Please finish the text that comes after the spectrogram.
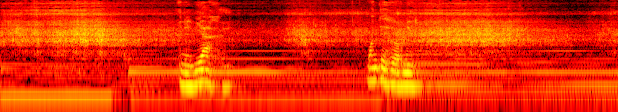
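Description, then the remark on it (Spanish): Soft, steady ocean surf played from an online video washes continuously in the background, a broad hiss swelling gently, while a person speaks briefly twice over it and a low hum runs underneath. “Escuchar el mar de fondo, como lo estamos haciendo ahora con un video de YouTube.”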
